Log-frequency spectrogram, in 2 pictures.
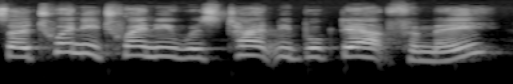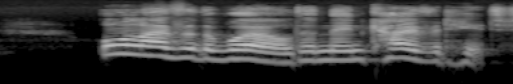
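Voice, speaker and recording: With an Australian accent, a woman speaks at a moderate pace in a high, dark, mellow voice that makes very wide pitch swings. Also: very clean recording, silent background. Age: 60s. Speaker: health educator. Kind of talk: interview testimony.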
